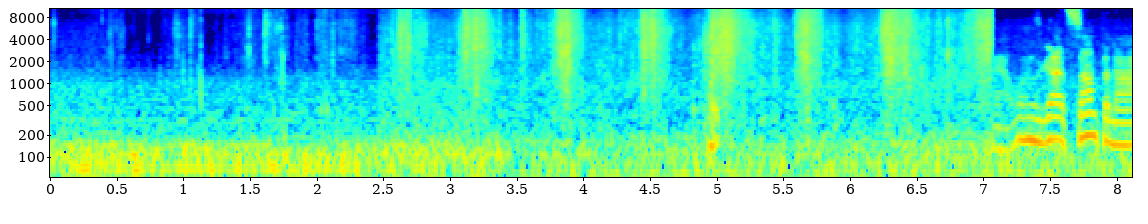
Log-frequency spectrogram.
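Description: Footsteps swish through tall grass and crunch on dry leaves.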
